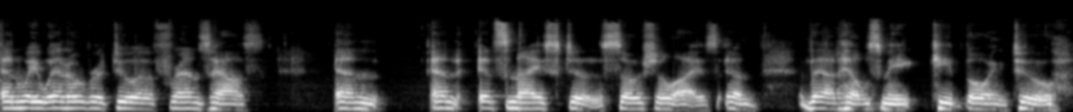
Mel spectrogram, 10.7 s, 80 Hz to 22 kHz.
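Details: Adult woman diagnosed in 2020 with progressive supranuclear palsy, a progressive incurable neurological disease, with repeated words and hesitations; dysarthria with word repetitions in progressive supranuclear palsy.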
